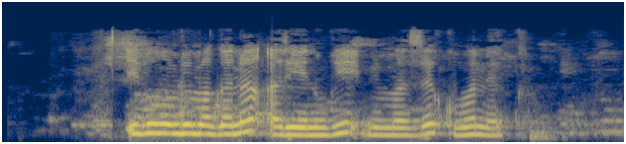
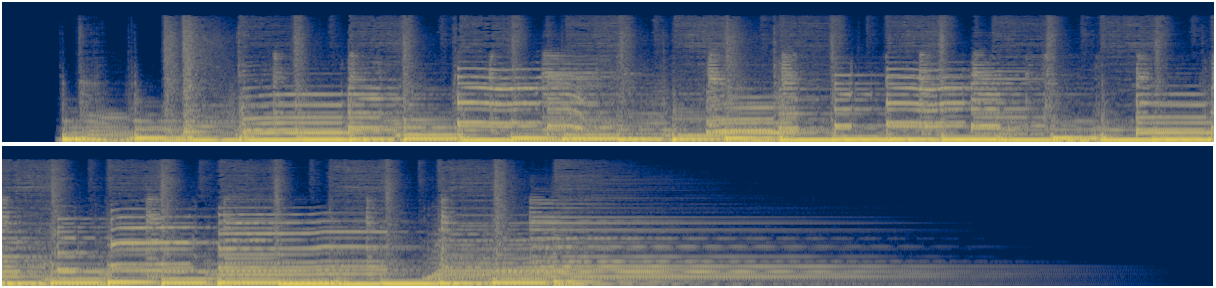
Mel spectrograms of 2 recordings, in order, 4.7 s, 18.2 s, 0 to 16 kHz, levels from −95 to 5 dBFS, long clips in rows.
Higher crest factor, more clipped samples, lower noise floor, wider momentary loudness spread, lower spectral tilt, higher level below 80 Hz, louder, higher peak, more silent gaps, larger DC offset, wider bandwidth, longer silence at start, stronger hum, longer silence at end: about the same, 14 dB vs 12 dB; neither; second, -49 dBFS vs -86 dBFS; first, 20 LU vs 11 LU; second, -5.5 dB/octave vs -8 dB/octave; second, -56 dBFS vs -18 dBFS; first, -13 LUFS vs -16 LUFS; about the same, 0 dBFS vs -2 dBFS; neither; neither; second, 7.8 kHz vs 9 kHz; first, 0.6 s vs 0.4 s; second, none vs 60 Hz at -45 dBFS; second, 0 s vs 2.85 s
